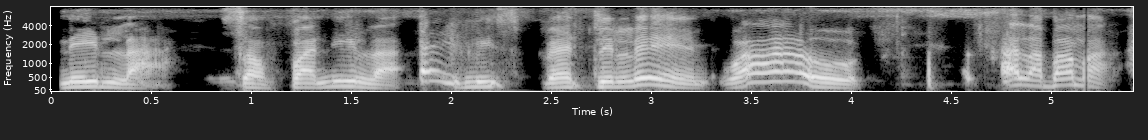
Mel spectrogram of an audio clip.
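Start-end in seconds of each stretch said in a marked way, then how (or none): none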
